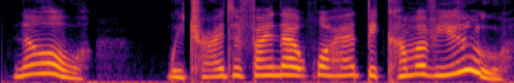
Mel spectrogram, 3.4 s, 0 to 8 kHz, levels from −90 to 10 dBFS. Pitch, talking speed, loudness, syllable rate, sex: 285 Hz, 195 wpm, -16 LUFS, 4.7 syllables/s, female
